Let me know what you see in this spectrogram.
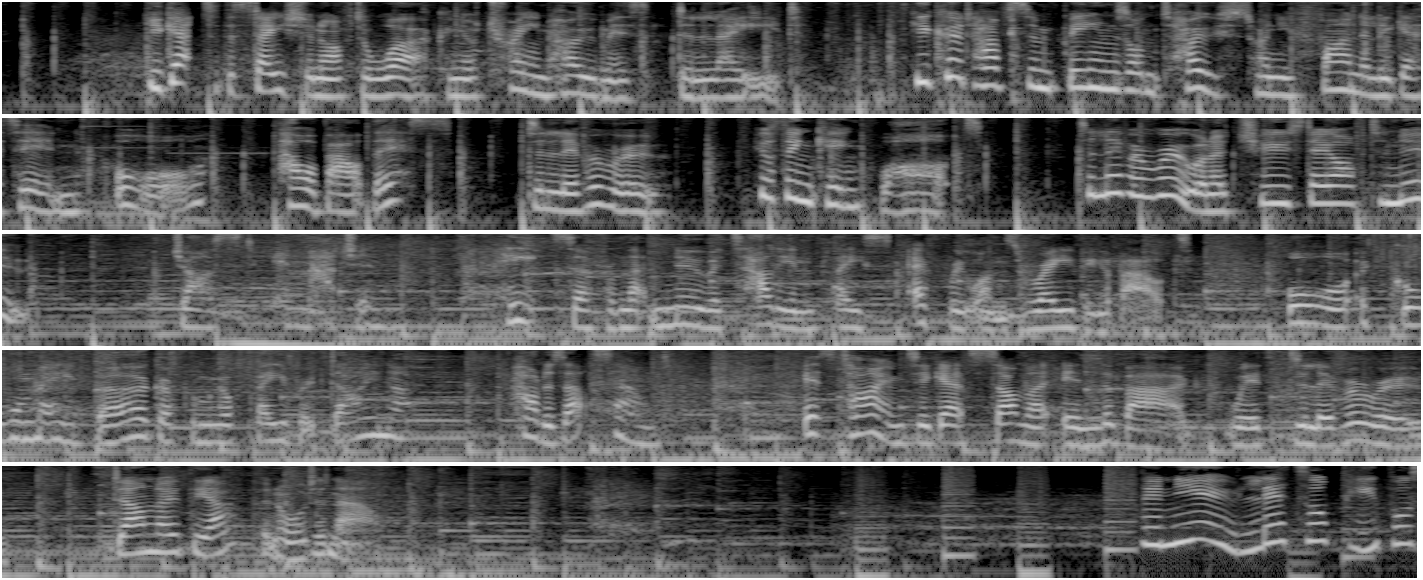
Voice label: Commercial

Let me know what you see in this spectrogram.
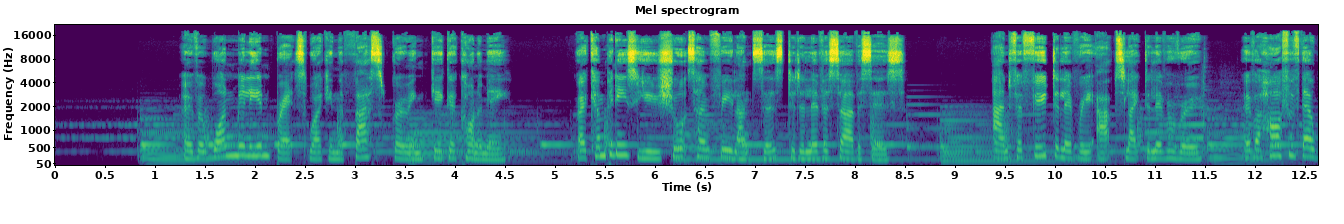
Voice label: Documentary

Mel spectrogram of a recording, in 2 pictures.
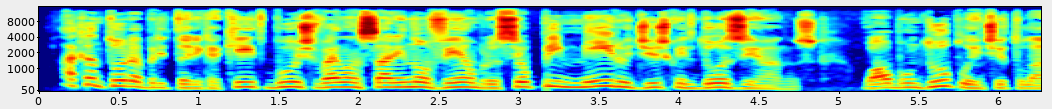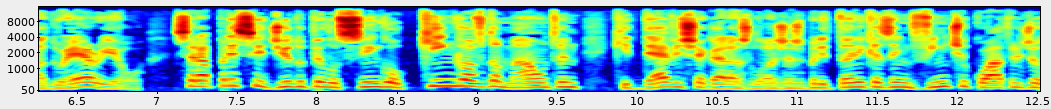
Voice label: Portuguese-Brazilian, Male, 20s-30s

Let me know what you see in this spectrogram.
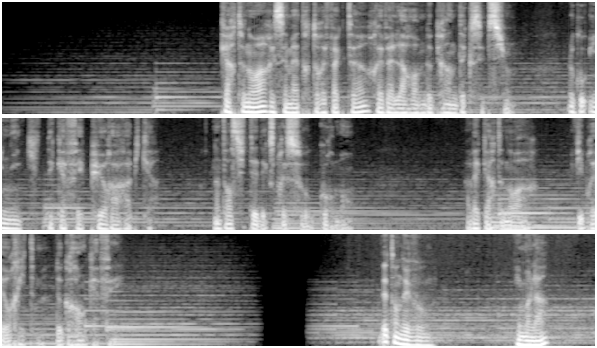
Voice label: French

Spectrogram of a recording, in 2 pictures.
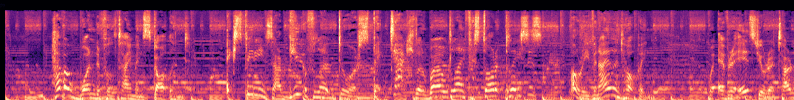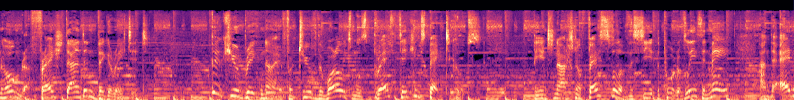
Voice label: Scottish

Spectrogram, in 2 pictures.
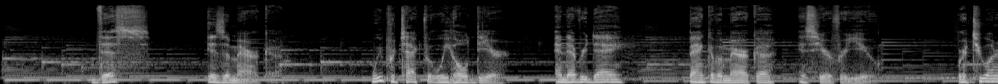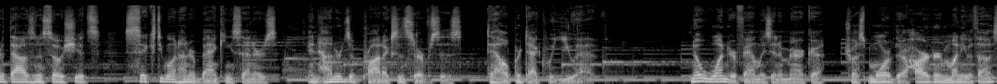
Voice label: Commercials

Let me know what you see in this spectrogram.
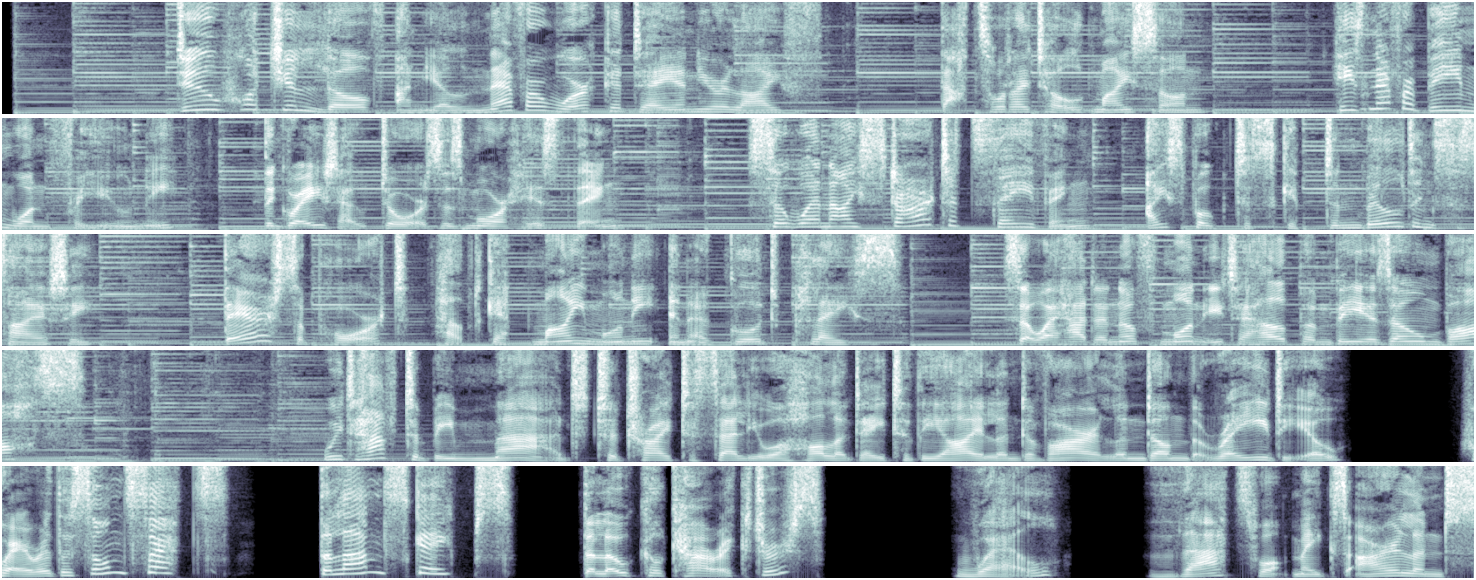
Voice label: commercials

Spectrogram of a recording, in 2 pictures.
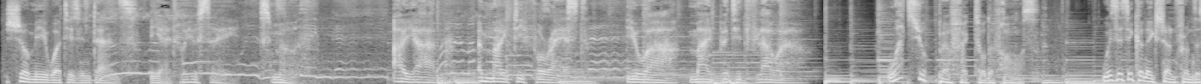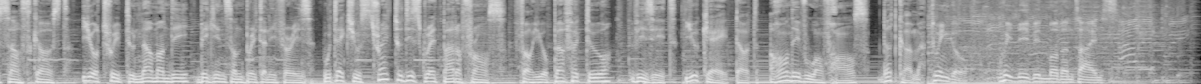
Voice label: English, French, 30’s-40’s, voiceover

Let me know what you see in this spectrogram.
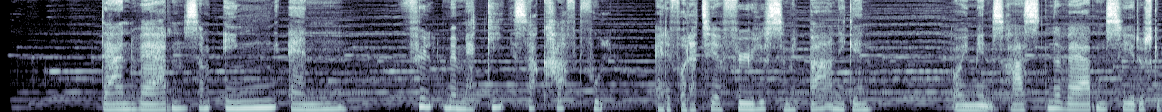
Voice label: Danish

